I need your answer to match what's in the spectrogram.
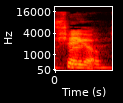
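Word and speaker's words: Shego: The Kim Possible, and I can't pronounce Shago.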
